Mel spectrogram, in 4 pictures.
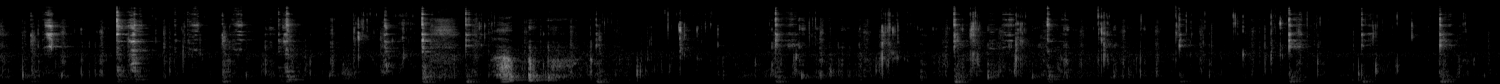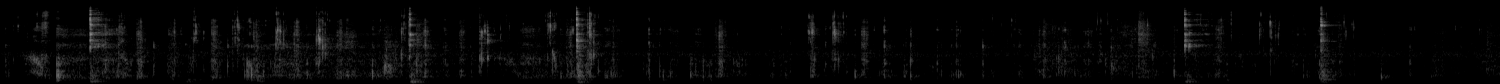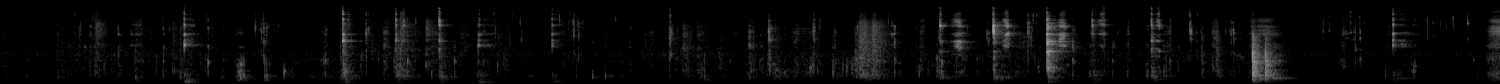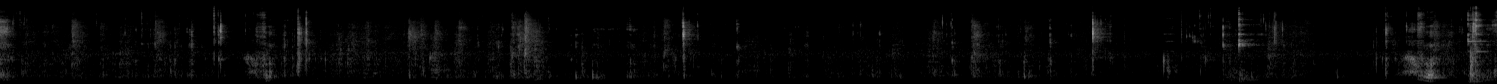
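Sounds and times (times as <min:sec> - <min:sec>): fork clinking on china plate: 0:01.2 - 0:03.0, 0:59.7 - 0:59.9.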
